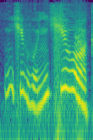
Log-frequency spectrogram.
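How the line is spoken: Shouting while laughing. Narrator (Russian): крикнул сторож, смеясь

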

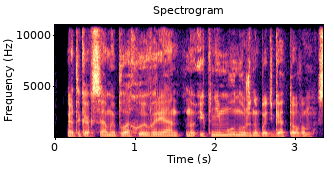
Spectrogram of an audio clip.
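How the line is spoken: Plain. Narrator (Russian): сказал я ей

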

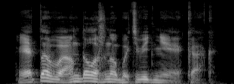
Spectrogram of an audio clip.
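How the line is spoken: Wry snort. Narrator (Russian): хмыкнул начальник стражи

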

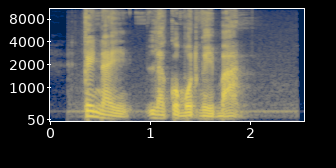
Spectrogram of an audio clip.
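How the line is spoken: Terrified stammering man. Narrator (Vietnamese): Phước điếng hồn, anh đưa tay chặn lại và lắp bắp nói

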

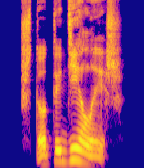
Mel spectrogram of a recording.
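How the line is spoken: Indignant question. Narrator (Russian): Таня возмущенно спросила

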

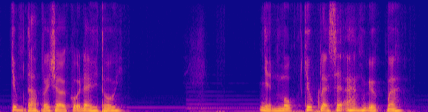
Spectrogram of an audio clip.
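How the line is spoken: Choked with tears. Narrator (Vietnamese): Tiên ... nghẹn ngào nói

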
